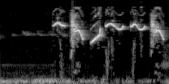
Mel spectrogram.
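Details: Brief wingko-style burst from a gelatik batu (cinereous tit): several rapid high whistled and slurred notes, some harsh, within about a second, over low hum.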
